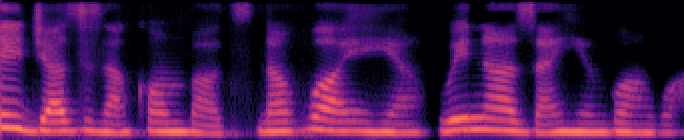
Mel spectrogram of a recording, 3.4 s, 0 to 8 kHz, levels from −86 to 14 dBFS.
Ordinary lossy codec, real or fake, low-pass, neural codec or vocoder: none; fake; 7.2 kHz; codec, 24 kHz, 0.9 kbps, WavTokenizer, large speech release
